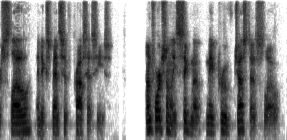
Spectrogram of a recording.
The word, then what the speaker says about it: SGMA: The alarming slide in California aquifer levels led to passage in 2014 of the Sustainable Groundwater Management Act, or pronounced as the acronym SGMA.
